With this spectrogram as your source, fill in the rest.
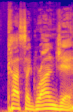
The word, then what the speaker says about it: Casagrande: His name is Eloy Casagrande, which apparently I learned it's supposed to be pronounced Casagrande, but I'm an American.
